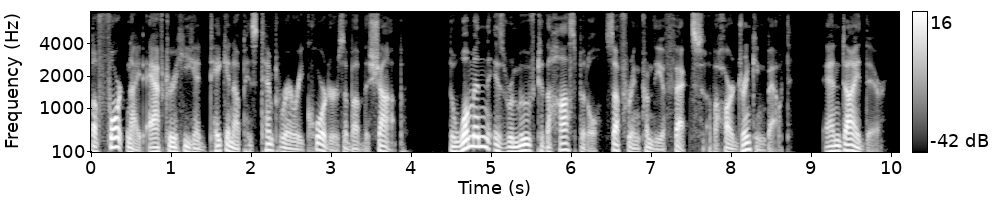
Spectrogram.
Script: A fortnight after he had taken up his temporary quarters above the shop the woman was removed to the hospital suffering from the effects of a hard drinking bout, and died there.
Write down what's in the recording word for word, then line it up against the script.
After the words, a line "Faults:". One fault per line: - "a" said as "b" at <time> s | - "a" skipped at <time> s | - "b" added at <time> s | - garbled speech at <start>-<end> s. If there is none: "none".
A fortnight after he had taken up his temporary quarters above the shop the woman is removed to the hospital suffering from the effects of a hard drinking bout, and died there.
Faults:
- "was" said as "is" at 5.1 s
